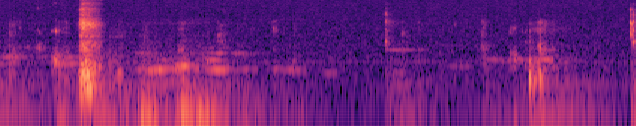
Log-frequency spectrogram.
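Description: Close-miked eating sounds: scattered mouth clicks and short crunches of chewing raw vegetables and salad. A sharper crunch comes about half a second in, with a quieter stretch midway.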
